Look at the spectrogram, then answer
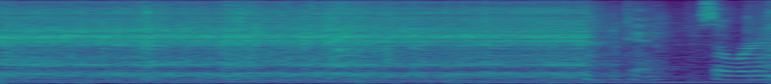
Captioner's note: blender whirs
